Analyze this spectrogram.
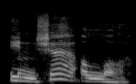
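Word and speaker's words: إن شاء الله: it becomes followed by because this alif is silent here in sher allah in sha allah when you speak about something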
